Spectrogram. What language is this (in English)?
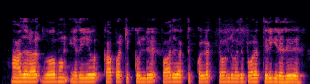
Tamil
